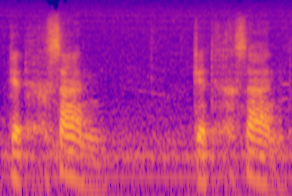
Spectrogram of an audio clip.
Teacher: But there are many people in the East who, rather than have a K sound there, rather than use a stop, they pronounce it with a fricative.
